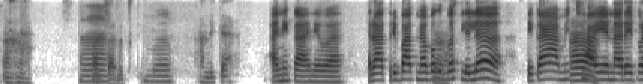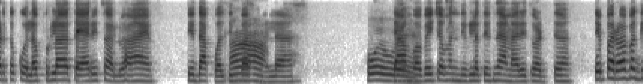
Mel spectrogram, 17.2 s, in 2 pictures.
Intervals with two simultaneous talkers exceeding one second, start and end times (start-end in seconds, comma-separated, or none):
none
